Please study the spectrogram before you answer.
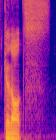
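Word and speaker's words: Gadot: this is G gdos GDOT I found it recently it's actually say the tea apparently I've been saying it wrong for years um galad Do's first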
